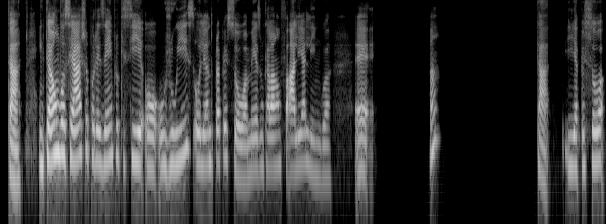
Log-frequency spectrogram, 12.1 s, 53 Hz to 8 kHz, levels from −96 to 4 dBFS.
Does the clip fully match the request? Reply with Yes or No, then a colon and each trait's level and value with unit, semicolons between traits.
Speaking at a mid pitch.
No: high, 205 Hz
